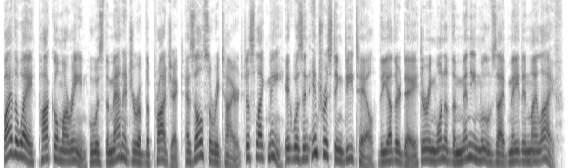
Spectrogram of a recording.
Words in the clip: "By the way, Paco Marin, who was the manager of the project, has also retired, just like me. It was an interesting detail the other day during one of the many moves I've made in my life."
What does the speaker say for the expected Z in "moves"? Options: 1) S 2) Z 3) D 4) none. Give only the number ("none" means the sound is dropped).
2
